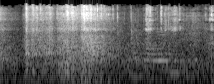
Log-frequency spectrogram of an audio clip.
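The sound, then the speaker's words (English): Metallic coins jingling and clinking together, with bright, sharp chinks as they drop and settle over a couple of seconds, moderately quiet. “Coins.”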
